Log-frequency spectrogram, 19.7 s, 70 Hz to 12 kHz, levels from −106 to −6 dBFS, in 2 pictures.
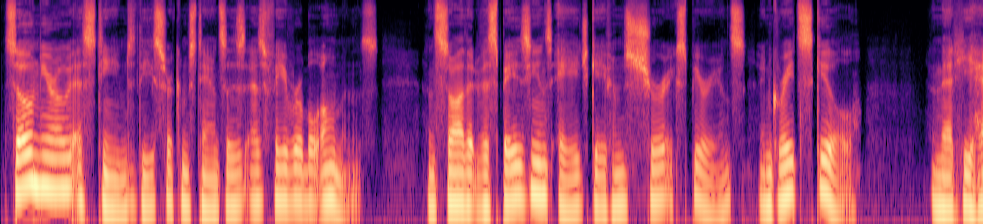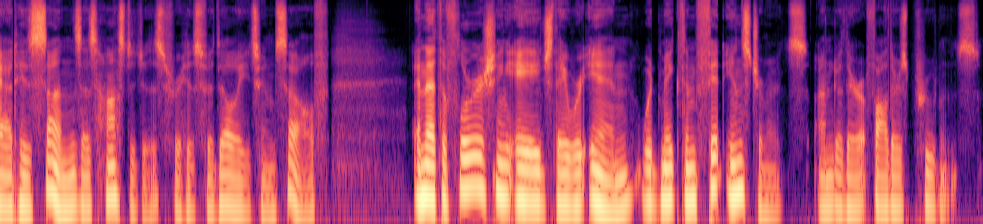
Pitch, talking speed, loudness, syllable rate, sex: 115 Hz, 155 wpm, -20 LUFS, 4.8 syllables/s, male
